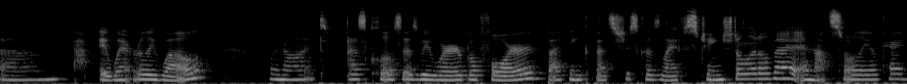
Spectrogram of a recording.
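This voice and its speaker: A woman with an American accent, monotone and flat, at a moderate pace. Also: fairly high pitch for a woman. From US Midwest. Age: 20s. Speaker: friend of the host. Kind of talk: casual chat.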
